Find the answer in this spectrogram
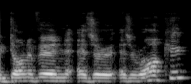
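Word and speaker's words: Donovan Ezeiruaku: And then for the final pick 32 for the Philadelphia Eagles, I'm going to go Donovan Ezeraku. Am I pronouncing that correctly?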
